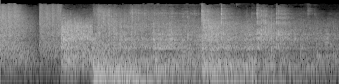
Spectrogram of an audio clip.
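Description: A heavy explosion booms and rumbles.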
